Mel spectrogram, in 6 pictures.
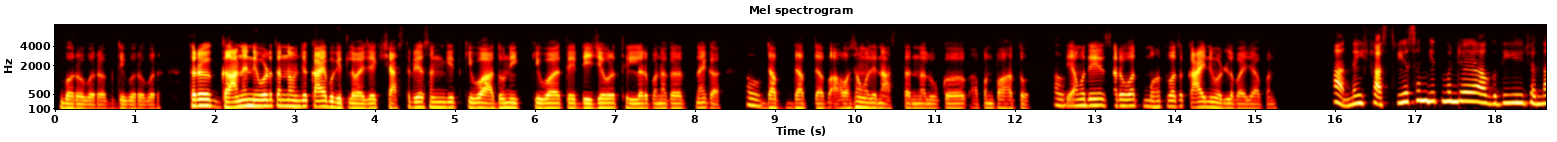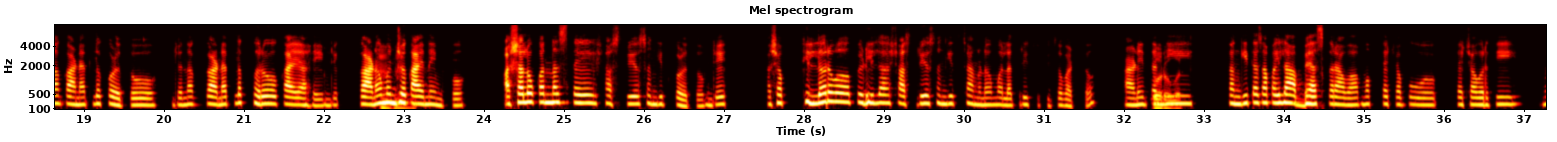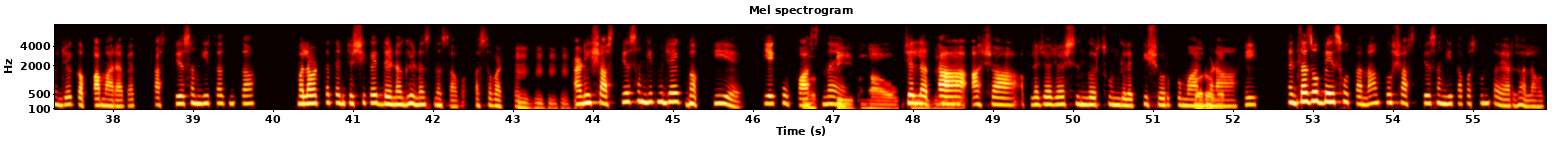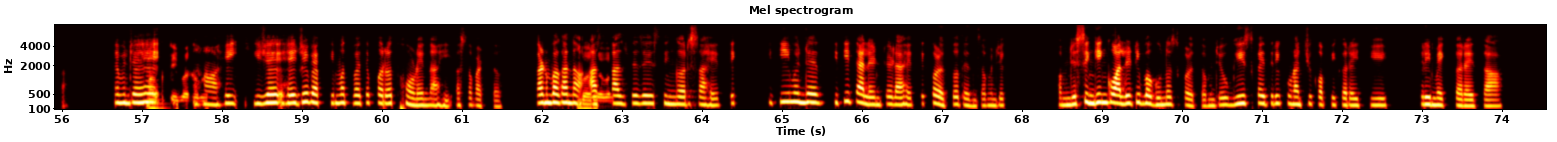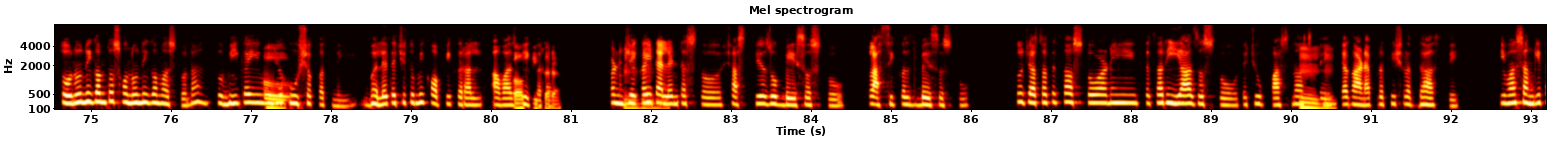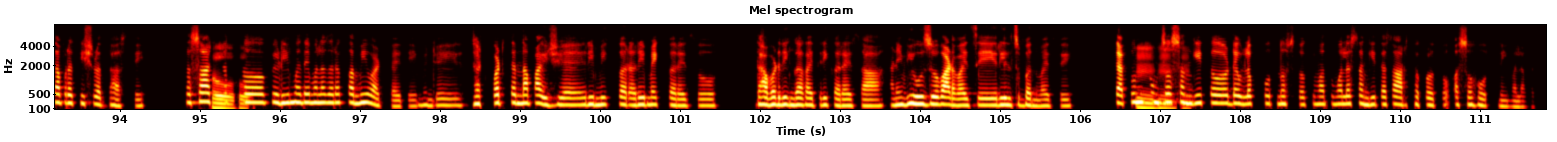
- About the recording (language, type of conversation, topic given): Marathi, podcast, सिनेमातील गाण्यांपैकी तुमचं सर्वात आवडतं गाणं कोणतं आहे?
- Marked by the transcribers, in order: laughing while speaking: "आवाजामध्ये नाचताना"; in English: "बेस"; other background noise; in English: "बेस"; in English: "बेस"; in English: "रिमेक"; in English: "डेव्हलप"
